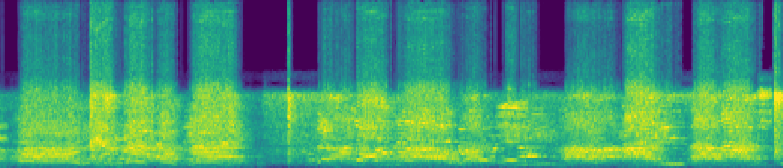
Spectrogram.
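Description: A group of children singing loudly in unison, close to shouting, with short breaks between phrases.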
